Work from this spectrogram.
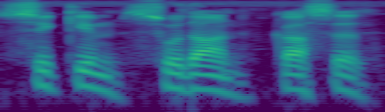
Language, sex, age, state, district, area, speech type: Manipuri, male, 60+, Manipur, Chandel, rural, spontaneous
